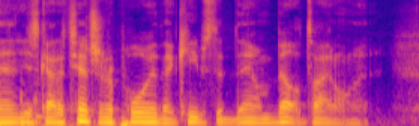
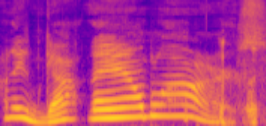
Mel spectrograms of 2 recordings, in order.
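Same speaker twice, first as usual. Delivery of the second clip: mock high voice; 11 semitones higher, slower than usual. Reenacting plier plea.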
